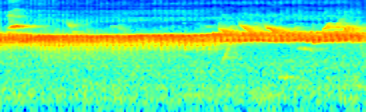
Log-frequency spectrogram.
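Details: Belgian canary delivering an unbroken, even, high-pitched rolling trill held for several seconds, a warm-up song meant to stimulate singing and bring females into breeding condition.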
